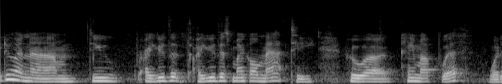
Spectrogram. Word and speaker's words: Matte: It's by someone named Michael Matte. And I would say his name Matt because his name is spelled M-A-T-T-E, but I've been corrected because he and I speak on a weekly basis now.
